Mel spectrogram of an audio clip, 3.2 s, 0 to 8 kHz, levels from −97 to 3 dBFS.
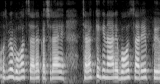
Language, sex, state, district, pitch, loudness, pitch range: Hindi, female, Uttar Pradesh, Varanasi, 235 Hz, -15 LUFS, 230-245 Hz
